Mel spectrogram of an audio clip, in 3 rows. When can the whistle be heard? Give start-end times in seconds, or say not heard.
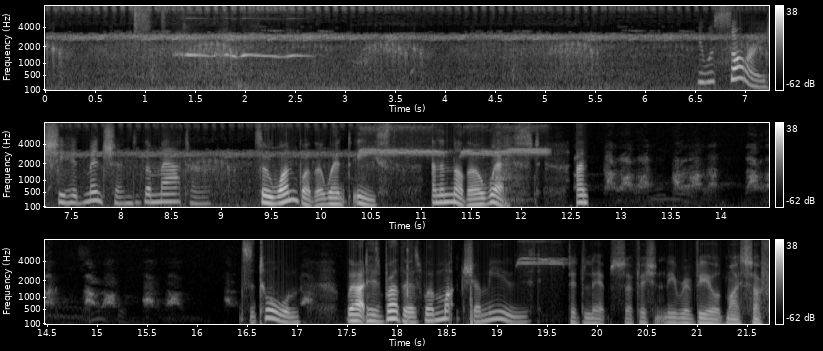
0.8-2.7, 10.3-12.3, 18.1-19.6.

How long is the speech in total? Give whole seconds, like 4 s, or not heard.
11 s.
